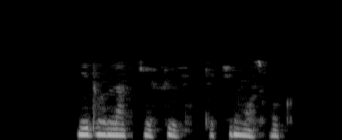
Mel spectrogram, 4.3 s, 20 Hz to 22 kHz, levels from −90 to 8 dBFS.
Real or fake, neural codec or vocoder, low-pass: real; none; 3.6 kHz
